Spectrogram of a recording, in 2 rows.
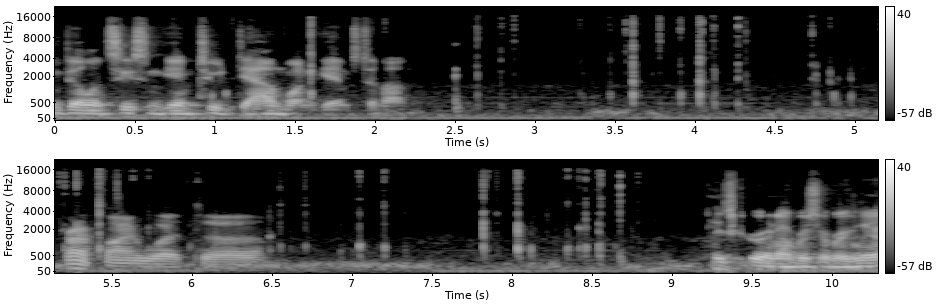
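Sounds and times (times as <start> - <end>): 
speech: 0.0 - 2.3, 5.2 - 6.6, 9.2 - 10.2
typing on a computer keyboard: 2.5 - 5.9, 6.5 - 8.8.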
